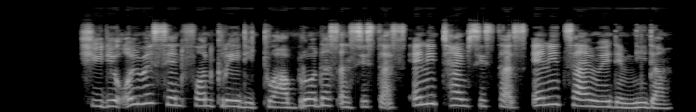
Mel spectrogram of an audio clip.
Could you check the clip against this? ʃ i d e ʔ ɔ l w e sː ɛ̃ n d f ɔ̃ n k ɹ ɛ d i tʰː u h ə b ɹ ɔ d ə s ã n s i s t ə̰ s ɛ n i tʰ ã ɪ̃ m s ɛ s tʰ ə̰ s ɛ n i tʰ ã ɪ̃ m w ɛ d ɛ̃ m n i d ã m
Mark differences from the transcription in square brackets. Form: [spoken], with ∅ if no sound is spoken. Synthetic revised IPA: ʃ i d e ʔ ɔ l w e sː ɛ̃ n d f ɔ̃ n k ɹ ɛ d i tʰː u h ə b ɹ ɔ d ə s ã n s i s t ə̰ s ɛ n i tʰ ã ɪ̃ m s [i] s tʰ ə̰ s ɛ n i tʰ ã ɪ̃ m w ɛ d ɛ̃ m n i d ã m

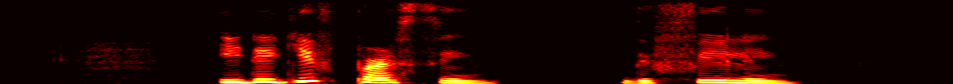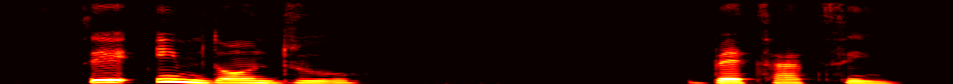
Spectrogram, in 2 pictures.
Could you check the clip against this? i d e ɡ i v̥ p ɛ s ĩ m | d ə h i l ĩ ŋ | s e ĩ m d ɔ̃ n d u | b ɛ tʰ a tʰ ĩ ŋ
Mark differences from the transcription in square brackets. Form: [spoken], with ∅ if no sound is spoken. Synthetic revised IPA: i d e ɡ i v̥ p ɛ s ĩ [n] | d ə [f] i l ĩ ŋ | s e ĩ m d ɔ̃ n d u | b ɛ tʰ a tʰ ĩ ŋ

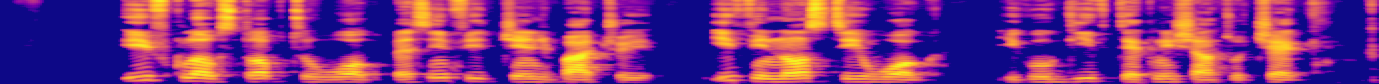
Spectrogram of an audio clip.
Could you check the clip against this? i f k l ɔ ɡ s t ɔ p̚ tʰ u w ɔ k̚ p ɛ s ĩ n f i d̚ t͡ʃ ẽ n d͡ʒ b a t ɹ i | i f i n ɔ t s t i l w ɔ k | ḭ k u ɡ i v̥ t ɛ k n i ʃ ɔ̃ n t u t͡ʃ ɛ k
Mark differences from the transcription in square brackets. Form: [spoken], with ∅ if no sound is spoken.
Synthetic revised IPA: i f k l ɔ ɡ s t ɔ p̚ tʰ u w ɔ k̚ p ɛ s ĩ n f i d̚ t͡ʃ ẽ n d͡ʒ b a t ɹ i | i f i n ɔ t s t i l w ɔ k | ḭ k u ɡ i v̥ t ɛ k n i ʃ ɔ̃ n t u t͡ʃ ɛ k

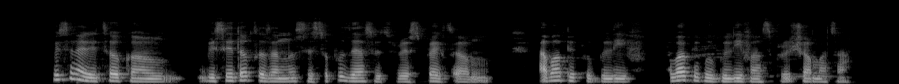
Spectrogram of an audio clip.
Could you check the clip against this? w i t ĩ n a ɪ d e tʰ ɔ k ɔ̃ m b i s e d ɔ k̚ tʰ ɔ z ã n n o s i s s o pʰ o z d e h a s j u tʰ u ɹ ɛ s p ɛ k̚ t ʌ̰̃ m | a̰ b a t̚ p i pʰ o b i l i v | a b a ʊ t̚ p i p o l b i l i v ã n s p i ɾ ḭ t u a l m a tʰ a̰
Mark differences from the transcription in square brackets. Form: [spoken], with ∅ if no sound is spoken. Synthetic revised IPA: w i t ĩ n a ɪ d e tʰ ɔ k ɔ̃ m b i s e d ɔ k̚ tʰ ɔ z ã n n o s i s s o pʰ o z d e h a s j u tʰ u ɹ ɛ s p ɛ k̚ t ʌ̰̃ m | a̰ b a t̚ p i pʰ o b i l i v | a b a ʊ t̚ p i p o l b i l i v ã n s p i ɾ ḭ [t͡ʃ] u a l m a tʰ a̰

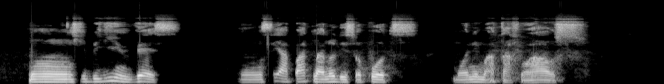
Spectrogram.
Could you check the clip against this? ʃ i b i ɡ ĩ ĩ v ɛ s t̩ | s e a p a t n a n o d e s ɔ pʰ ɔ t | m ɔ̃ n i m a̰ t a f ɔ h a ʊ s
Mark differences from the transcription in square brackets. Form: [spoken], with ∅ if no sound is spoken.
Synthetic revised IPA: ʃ i b i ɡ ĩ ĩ v ɛ s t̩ | s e a p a t n a n o d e s ɔ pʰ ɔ t | m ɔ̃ n i m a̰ t a f ɔ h a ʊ s

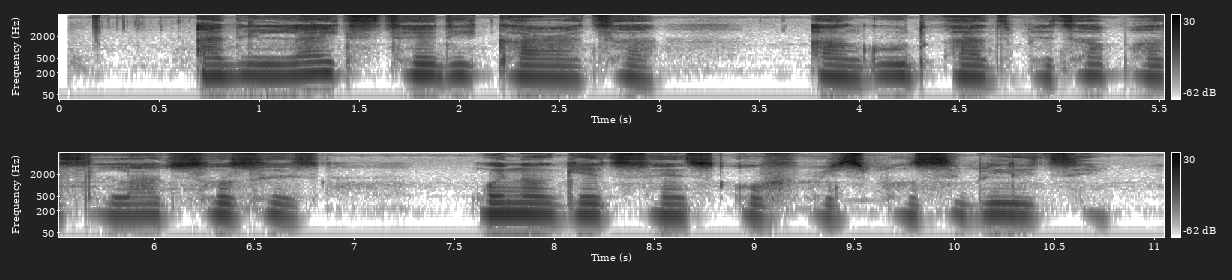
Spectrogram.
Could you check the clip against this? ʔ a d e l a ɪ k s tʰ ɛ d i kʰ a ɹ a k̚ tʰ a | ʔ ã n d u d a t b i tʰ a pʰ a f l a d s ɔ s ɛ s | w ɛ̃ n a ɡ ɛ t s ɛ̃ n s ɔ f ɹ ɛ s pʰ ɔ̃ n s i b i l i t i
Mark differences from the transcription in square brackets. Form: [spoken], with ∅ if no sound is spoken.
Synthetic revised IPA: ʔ a d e l a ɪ k s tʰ ɛ d i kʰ a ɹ a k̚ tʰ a | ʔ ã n [ɡ] u d a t b [ɛ] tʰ a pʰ a [s] l a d s ɔ s ɛ s | w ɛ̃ n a ɡ ɛ t s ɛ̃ n s ɔ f ɹ ɛ s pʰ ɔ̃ n s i b i l i t i

